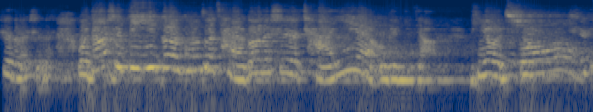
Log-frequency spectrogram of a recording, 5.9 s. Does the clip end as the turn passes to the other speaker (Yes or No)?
No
